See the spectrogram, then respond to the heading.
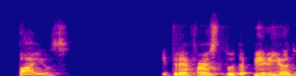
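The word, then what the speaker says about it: βίος: The bios, and the soke or psyche, and then the zoe, or today we pronounce it zoe.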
